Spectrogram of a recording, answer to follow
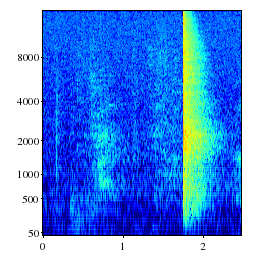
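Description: A single sudden, loud sharp sound, like a clap or strike, near the end, fading out over a fraction of a second against an otherwise quiet stage.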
